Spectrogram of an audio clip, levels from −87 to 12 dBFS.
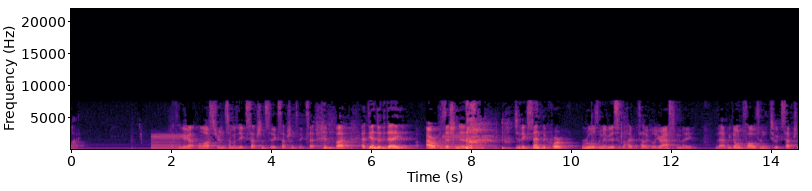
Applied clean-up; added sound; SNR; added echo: none; Piano; 12 dB; none.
